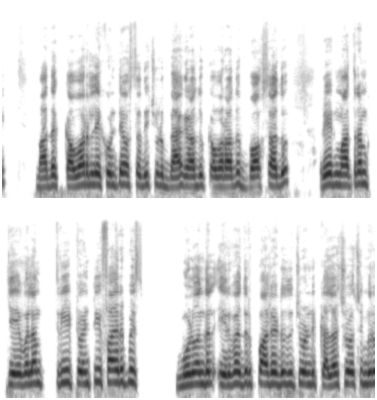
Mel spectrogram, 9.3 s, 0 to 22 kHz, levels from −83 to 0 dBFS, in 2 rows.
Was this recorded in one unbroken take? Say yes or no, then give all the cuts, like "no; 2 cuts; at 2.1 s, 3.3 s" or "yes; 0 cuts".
yes; 0 cuts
